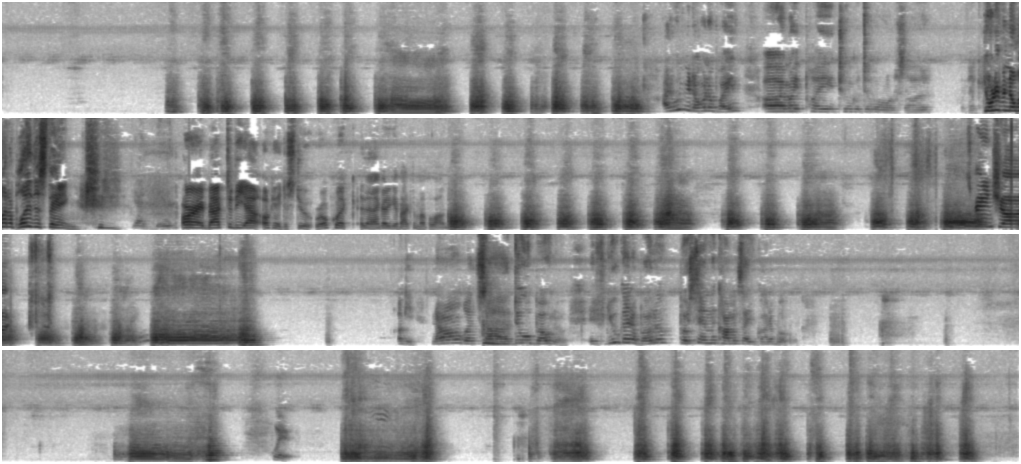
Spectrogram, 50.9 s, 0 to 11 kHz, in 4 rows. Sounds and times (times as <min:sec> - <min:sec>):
Trombone: 0:02.1 - 0:08.2, 0:18.3 - 0:28.8, 0:39.6 - 0:41.0, 0:42.4 - 0:43.7, 0:44.9 - 0:50.4
Child speech, kid speaking: 0:08.3 - 0:18.3, 0:24.8 - 0:25.7, 0:30.4 - 0:35.4, 0:41.5 - 0:41.9.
